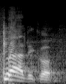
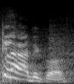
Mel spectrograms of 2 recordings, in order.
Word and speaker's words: Claudico: You say it like almost like it's like a little like Finnish Italian almost like Claudico. The Latin is Claudico. Claudico. Claudico. Claudico. And actually, it's still Italian for I limp as well, but they probably pronounce it differently.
